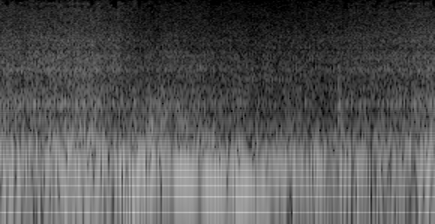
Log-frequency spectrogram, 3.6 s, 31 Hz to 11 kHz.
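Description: Turbocharged low-boost 300+ hp GSR-engined EF sedan on a dyno blips its throttle from idle, the engine note climbing in one rev, holding briefly, then dropping back to a steady idle rumble, loud and close.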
